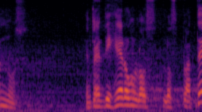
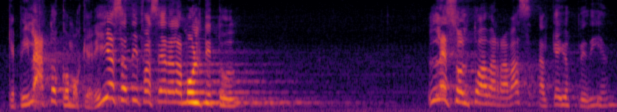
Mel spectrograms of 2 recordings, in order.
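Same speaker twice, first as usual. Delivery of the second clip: high, loud fervent preaching; preaching at full force; 5 semitones higher, 9 dB louder than usual. Acted. Preacher telling the congregation of Pilate, loud and fervent. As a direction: proclaim the verdict with fire.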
